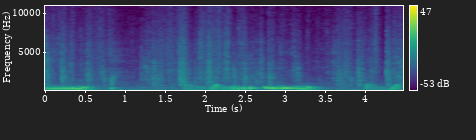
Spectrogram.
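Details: Pigeon threatening a freshly bathed, flightless wet pigeon, making itself look bigger; two low throaty coo phrases, the second longer, separated by a quiet gap with light tapping noises.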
